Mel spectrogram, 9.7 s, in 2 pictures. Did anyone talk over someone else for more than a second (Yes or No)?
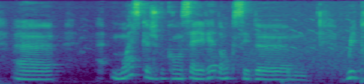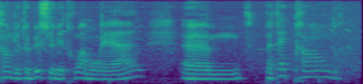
No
